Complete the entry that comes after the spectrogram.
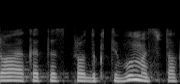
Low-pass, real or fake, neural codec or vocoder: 5.4 kHz; fake; autoencoder, 48 kHz, 32 numbers a frame, DAC-VAE, trained on Japanese speech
